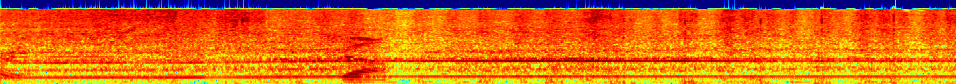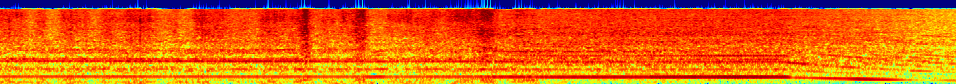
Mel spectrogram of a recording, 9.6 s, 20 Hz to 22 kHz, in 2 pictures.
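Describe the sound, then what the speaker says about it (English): A 6.5 horsepower shop vacuum runs steadily over carpet with a loud, even motor whine and rushing airflow, its pitch briefly shifting and then dropping at the end, while someone speaks over it. "The first thing you want to do is vacuum the area."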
